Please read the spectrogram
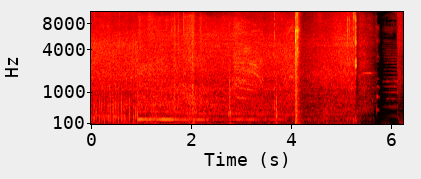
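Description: A car close by: a low steady hum with a whining tone held for about three seconds, then a single sharp click.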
